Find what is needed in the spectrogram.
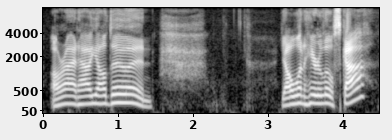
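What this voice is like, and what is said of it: Southern American accent. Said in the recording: “back when I had a southern accent for reals ... it sounds like this.”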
